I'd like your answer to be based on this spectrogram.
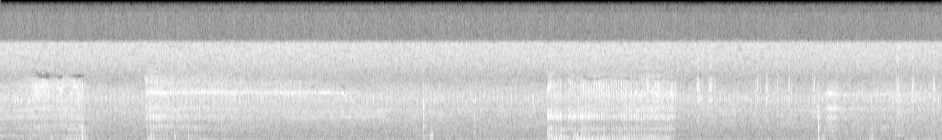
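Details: Snoring from a sleeping pet being petted while trying to sleep: soft snoring breaths with one longer, louder snore over a quiet room hiss.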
